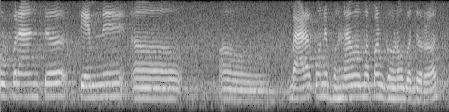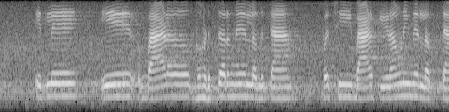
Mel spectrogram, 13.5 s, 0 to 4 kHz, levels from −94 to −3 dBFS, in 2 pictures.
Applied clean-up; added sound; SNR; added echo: none; none; none; none.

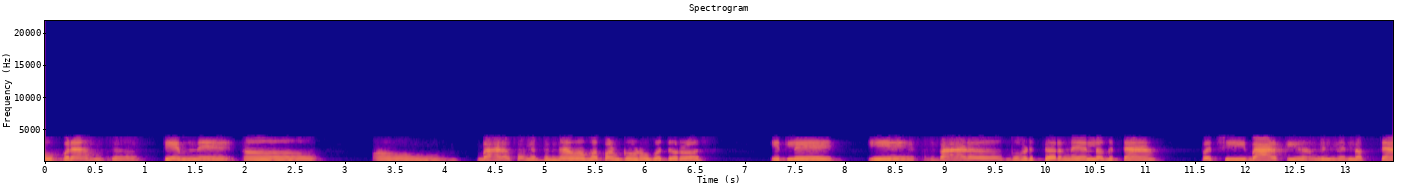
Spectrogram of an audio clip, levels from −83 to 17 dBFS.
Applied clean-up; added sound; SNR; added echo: neural mask model DeepFilterNet 3.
